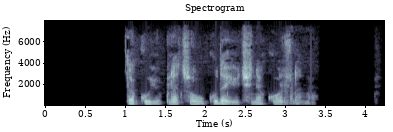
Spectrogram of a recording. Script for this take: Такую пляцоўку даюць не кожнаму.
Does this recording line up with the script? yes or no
yes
